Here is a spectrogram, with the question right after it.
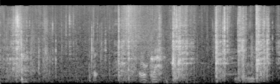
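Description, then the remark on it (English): Two people dig into soil with shovels to unearth a buried body after the ground is checked for mines, making a series of irregular gritty scrapes and crunches that come in uneven bursts, some sharper and louder than others. “He declares it safe to work, and Yura and Volva start digging.”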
